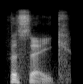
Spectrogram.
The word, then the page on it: forsake: British English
